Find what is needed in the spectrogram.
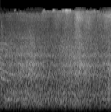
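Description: Passenger train passing at speed close alongside a station platform: a steady, loud noise of wheels on rail and rushing air.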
